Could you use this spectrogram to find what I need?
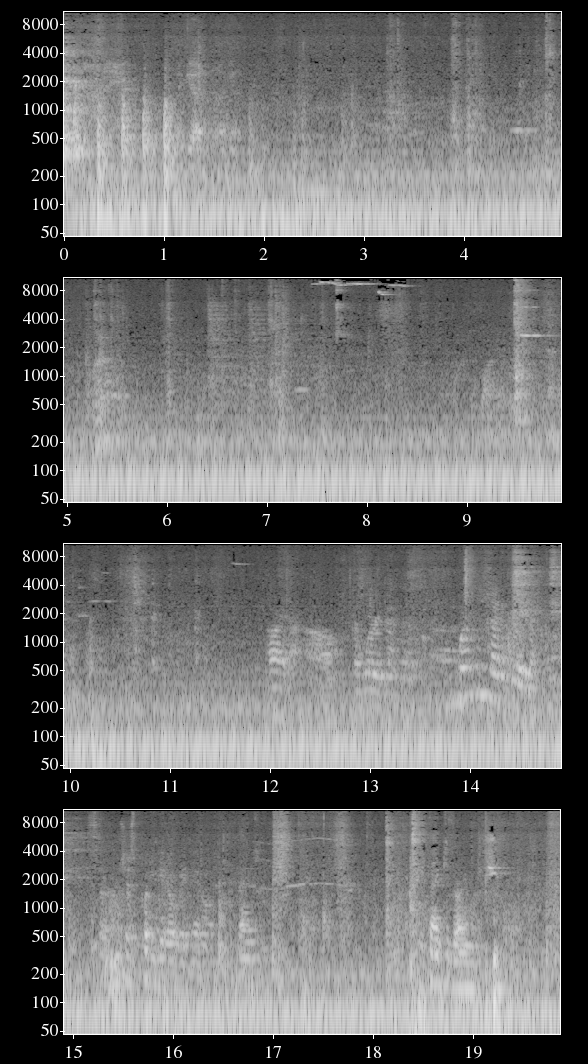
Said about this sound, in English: I think the door is locked.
